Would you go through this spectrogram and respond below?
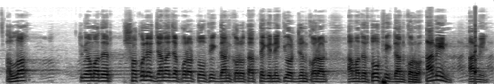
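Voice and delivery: low, subdued supplication; hushed-down, earnest congregational prayer. Real, not acted. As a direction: drop low and pray for everyone. Leads a short prayer.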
